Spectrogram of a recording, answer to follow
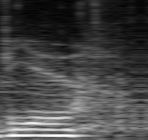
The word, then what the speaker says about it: Vue: you go oh okay View pronounced view JavaScript framer for building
